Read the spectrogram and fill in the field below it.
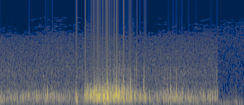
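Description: Breath sound overlaid with many brief, close, popping crackles, densest mid-breath, consistent with loud fine crackles (subcrepitant rales).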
